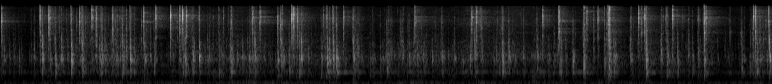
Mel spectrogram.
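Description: A full-size pink plastic mechanical keyboard, held up toward the camera, is typed on with fingertips in quick key presses. It makes a rapid, uneven stream of crisp, bright clacks that stop short with almost no ring and very little low end.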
